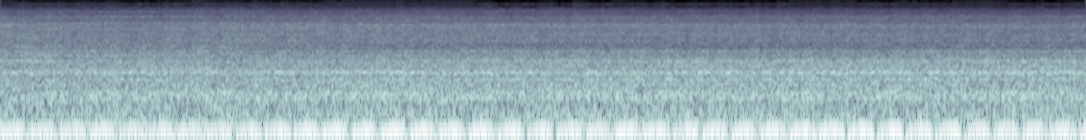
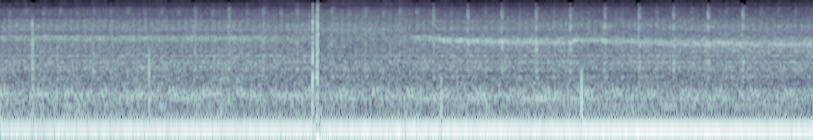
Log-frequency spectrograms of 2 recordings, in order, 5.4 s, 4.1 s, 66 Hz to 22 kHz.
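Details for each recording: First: Engine with code P0300 after the customer swapped many parts. A cylinder drop test shows cylinders one, two and three not working. Low idle with an uneven loping pulse about three times a second: misfire with dead cylinders. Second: Cylinder misfire (P0300) diagnosis: with the PCM controlling the injectors during an audible test, each injector gives a crisp, regular light ticking at steady idle with no stumble, so it is firing normally.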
